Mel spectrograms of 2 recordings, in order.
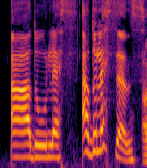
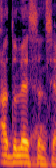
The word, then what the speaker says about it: Adolescence: Hanif, kan du hjälpa mig att uttala det här? Jag stod framför spegeln och tränade igår. Ados... – Vad sa jag? Tänk Evanescence. – Evanescence. Adolescence. – Adolescence, ja.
